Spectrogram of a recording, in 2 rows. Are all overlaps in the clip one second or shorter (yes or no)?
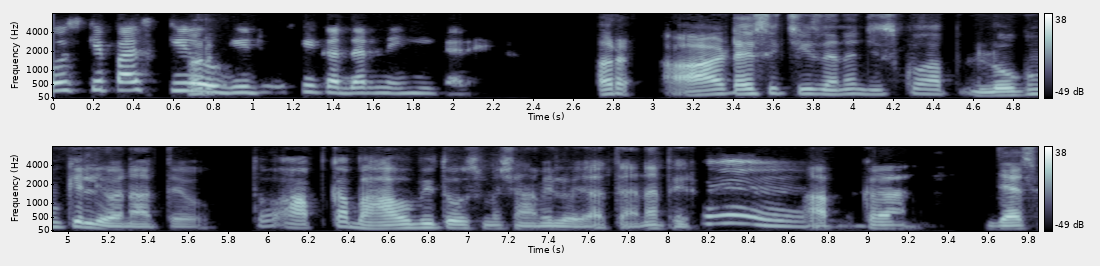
yes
